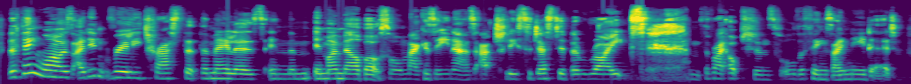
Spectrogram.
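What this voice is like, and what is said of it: London English accent. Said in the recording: “I moved from London 9 years ago, as you can probably tell from my accent”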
